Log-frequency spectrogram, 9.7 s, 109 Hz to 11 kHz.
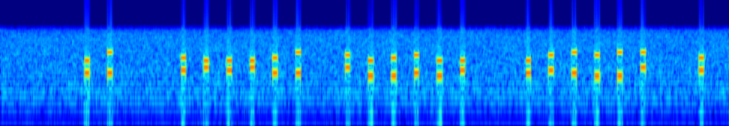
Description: DTMF, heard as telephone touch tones, dialled by machine, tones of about 70 ms. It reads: 4B 8*7*5B #12617 49B3AD 8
